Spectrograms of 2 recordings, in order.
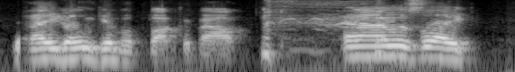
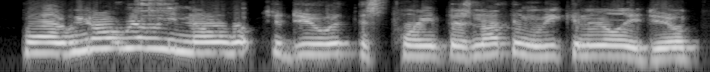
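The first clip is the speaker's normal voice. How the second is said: higher, sing-song mock of a helpless clerk; mocking the office staff; 6 semitones higher than usual. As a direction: lightly mimic a shrugging office worker.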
